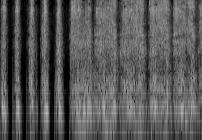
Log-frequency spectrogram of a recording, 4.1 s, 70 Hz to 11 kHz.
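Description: A palm-sized, rectangular, soft and compressible pink sponge with a glittery plastic-mesh cover, held in a black-gloved hand, is rubbed and brushed against a microphone grille. Five quick, separate scratchy strokes come first, then a continuous rough scraping and rustling that swells and dips. The sound is broadband with a hollow low hum around 220 Hz.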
